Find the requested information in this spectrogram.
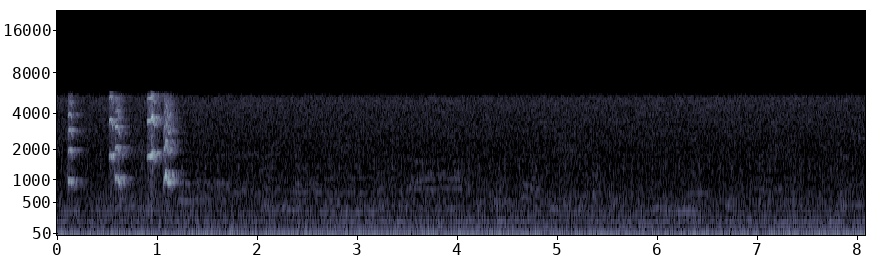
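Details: A 4-month-old English springer spaniel, playing with its favourite toy, gives a quick burst of high, whiny yips, then falls quiet.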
